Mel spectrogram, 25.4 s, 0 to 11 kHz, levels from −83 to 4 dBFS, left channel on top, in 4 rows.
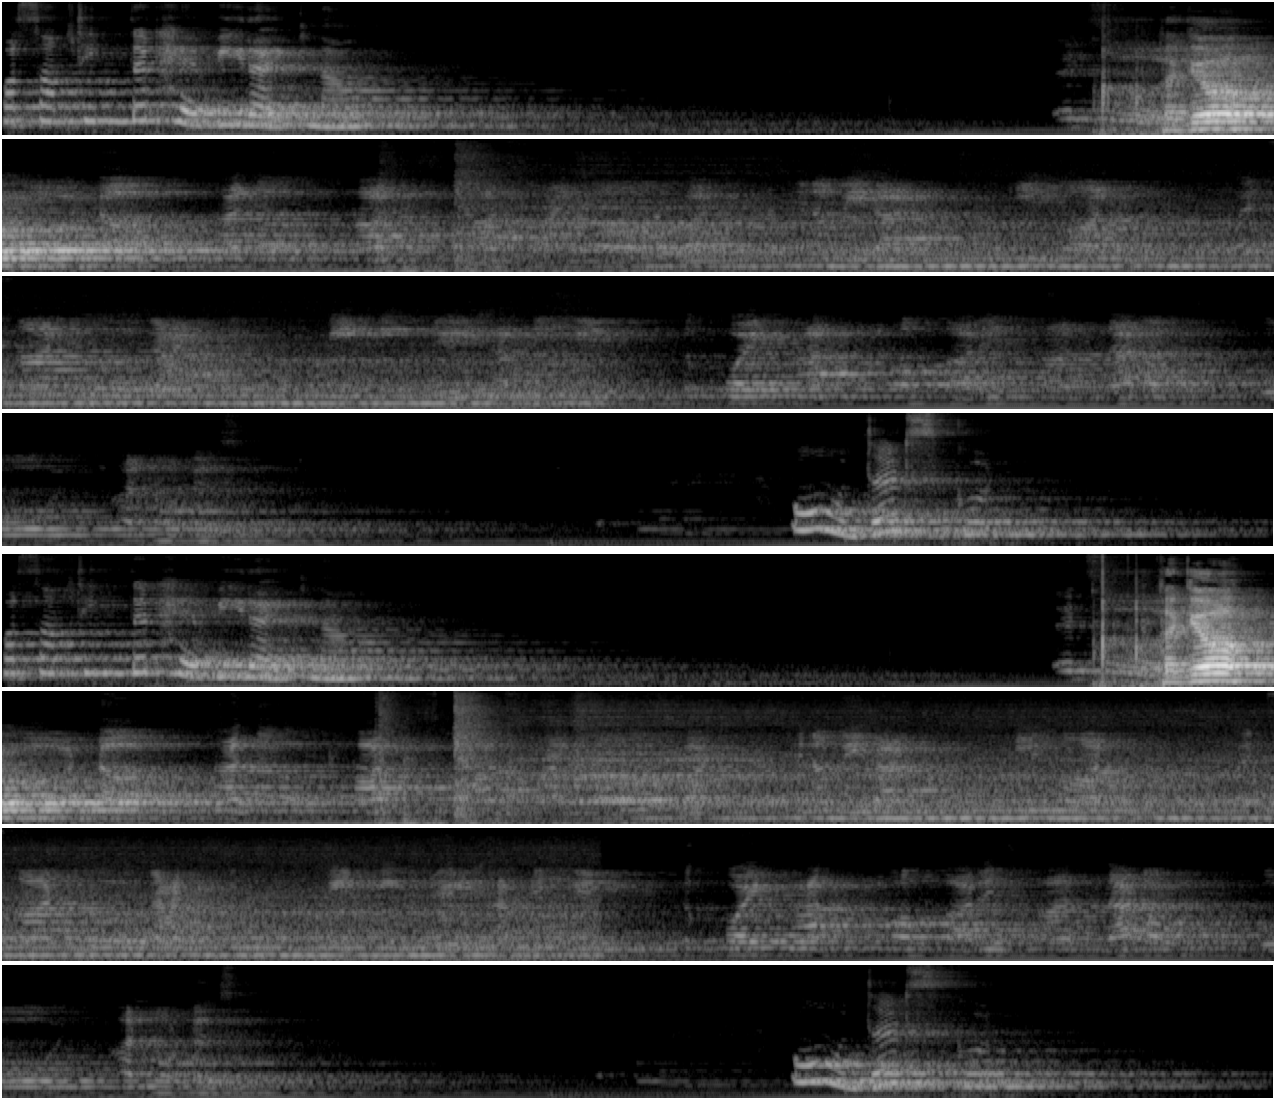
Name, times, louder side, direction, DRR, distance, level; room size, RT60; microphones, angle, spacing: voice 1, 0.0-1.8 23.0-24.1, left 1 dB, 20° left, 3 dB, 0.5 m, -33 dB
voice 2, 5.3-7.1 7.4-8.3 8.6-9.9 10.3-10.9 11.4-11.9 12.5-14.0 14.3-15.7 16.3-16.8 17.2-18.7 19.0-19.4 19.6-20.2, right 1 dB, 30° right, -4 dB, 2.0 m, -42 dB
sound 1, 5.4-7.6 8.0-15.7, right 3 dB, 45° right, 0.4 m, -28 dB
14.0 x 9.6 x 2.8 m, 2.8 s
head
